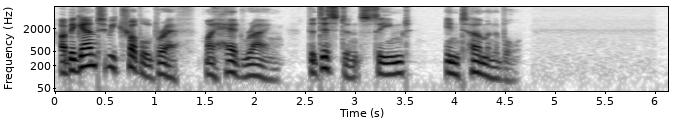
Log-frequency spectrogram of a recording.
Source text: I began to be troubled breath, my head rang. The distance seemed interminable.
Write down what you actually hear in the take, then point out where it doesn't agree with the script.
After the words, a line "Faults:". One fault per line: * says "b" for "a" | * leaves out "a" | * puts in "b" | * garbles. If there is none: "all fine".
I began to be troubled breath, my head rang. The distance seemed interminable.
Faults:
all fine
